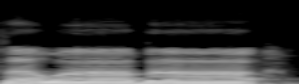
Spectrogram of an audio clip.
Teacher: دونوں کو ایک الف کے برابر کھینچا کیونکہ دو زبر کی تنوین تھی، وقف کرتے ہیں تو ایک الف سے بدل دیتے ہیں اس کو، وقف کا نام ہے وقف بالابدال۔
